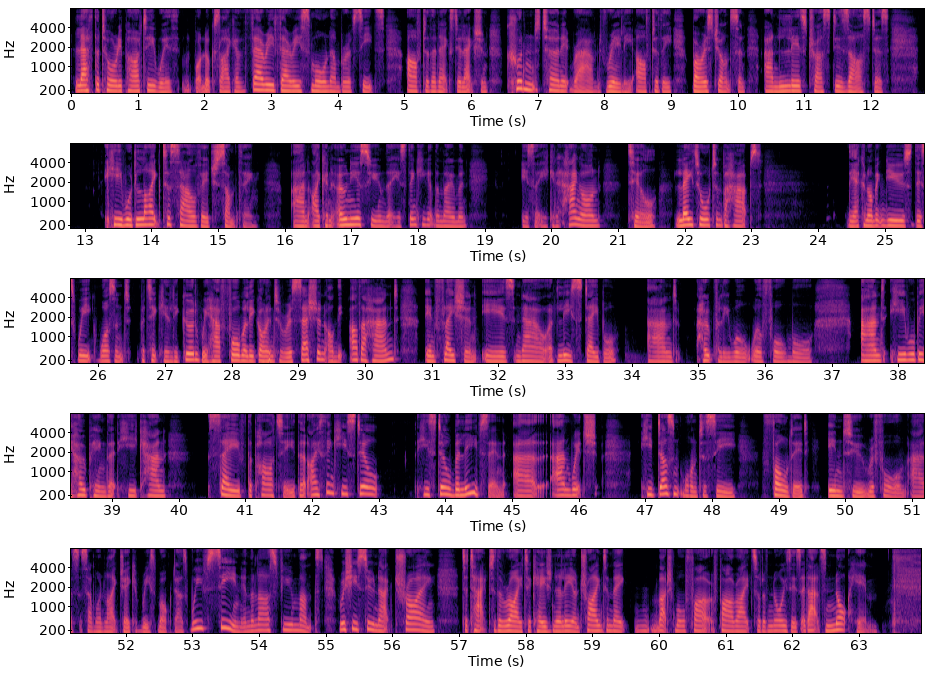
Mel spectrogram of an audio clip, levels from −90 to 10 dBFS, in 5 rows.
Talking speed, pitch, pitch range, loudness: 150 wpm, 175 Hz, 160-200 Hz, -22 LUFS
